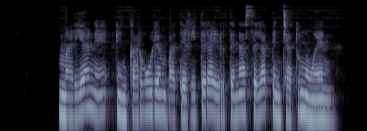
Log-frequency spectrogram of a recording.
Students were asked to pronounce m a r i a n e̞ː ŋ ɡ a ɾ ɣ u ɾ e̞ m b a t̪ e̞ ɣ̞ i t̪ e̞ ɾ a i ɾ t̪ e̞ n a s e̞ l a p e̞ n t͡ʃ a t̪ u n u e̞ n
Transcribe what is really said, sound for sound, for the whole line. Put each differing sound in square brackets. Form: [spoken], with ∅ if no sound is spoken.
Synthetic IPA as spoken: m a [ɾ] i a n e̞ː ŋ [k] a ɾ ɣ u ɾ e̞ m b a t̪ e̞ ɣ̞ i t̪ e̞ ɾ a i ɾ t̪ e̞ n a s e̞ l a p e̞ n t͡ʃ a t̪ u n u e̞ n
